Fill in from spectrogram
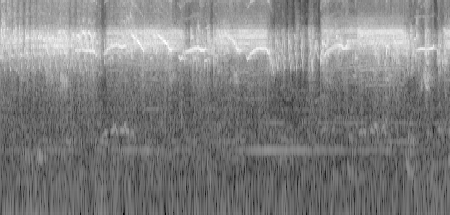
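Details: Many sparrows chirp together in the morning beside nest-building weaver birds, a steady wall of shrill twittering with a few short pauses and clearer rising squeaks.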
